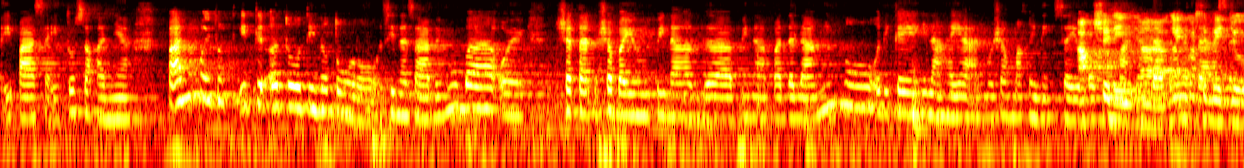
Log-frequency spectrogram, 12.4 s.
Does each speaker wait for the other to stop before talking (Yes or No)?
No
